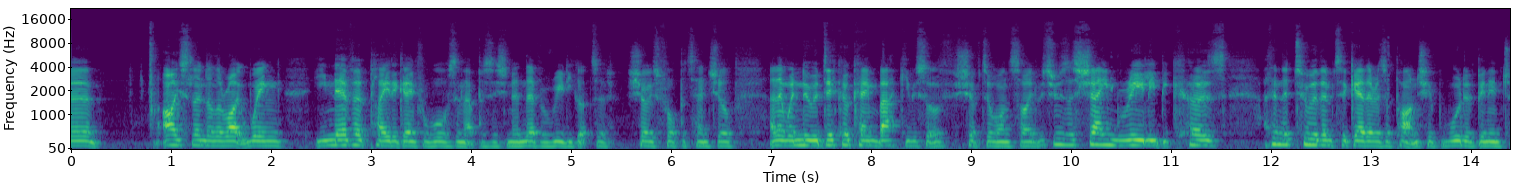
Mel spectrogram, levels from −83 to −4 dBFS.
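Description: At 4.40 s, 10.40 s and 13.16 s, short blips break through the sound. Each lasts under 20 ms. They come from damaged data in a compressed stream. Corrupted bytes make the decoder misread frames and lose sync until it finds the next frame header.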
